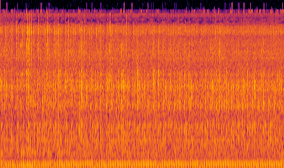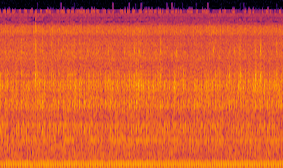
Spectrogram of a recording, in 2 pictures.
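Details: Small wheel loader diesel at its first start after rewiring, glow plugs used: deep, steady idle with an even low rumble and no misses or knocks throughout; healthy idle.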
